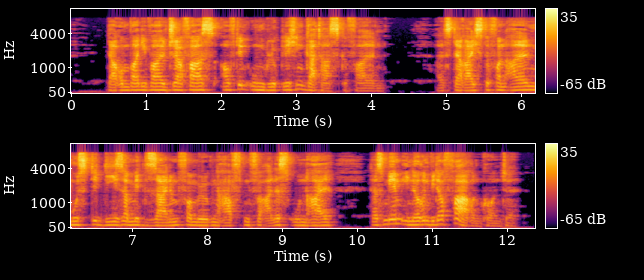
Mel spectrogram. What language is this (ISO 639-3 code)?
deu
